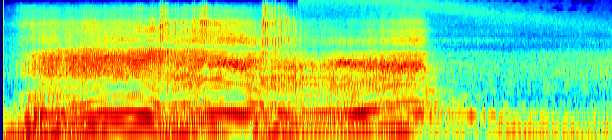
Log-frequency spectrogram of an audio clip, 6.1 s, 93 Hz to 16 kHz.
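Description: Dodge Charger Scat Pack's 392 HEMI V8, brand new and still in its break-in period, revved hard as the car launches and spins its tyres, the engine pitch rising and falling several times over tyre noise. The engine noise drops away after about four seconds.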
